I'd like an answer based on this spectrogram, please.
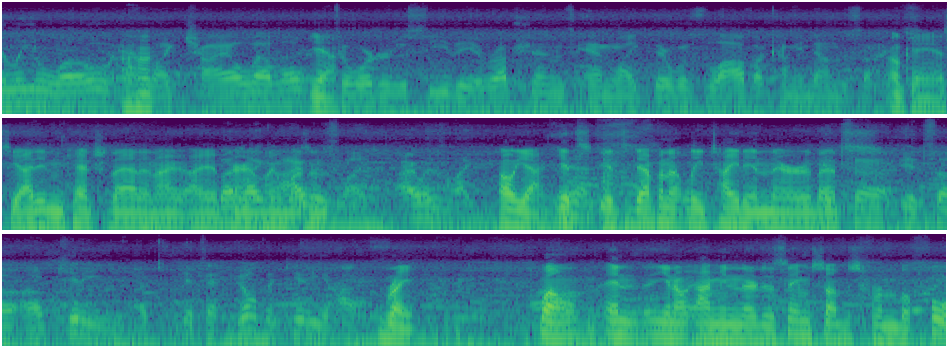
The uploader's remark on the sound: comes to you LIVE from Disneyland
